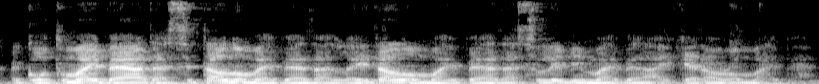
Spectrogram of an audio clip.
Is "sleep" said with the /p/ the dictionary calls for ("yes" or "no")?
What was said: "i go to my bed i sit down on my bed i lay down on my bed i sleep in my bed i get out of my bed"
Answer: no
